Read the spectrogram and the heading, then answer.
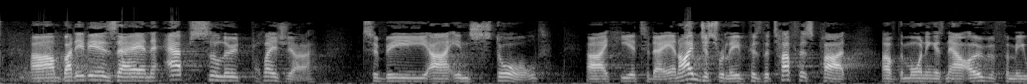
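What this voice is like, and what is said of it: Australian accent. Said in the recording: “the accent is Australian. So I'm Australian.”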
